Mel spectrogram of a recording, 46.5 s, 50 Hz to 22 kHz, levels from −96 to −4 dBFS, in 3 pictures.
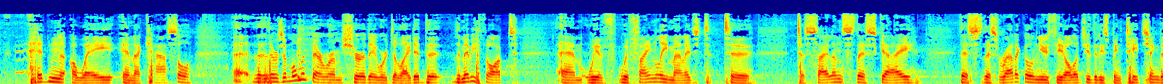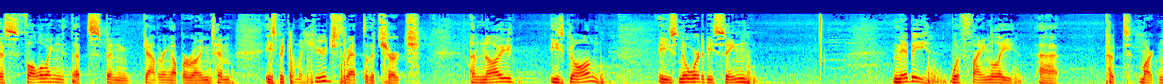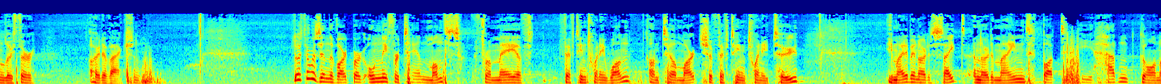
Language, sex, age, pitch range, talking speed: English, male, 40-59, 115-145 Hz, 135 wpm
